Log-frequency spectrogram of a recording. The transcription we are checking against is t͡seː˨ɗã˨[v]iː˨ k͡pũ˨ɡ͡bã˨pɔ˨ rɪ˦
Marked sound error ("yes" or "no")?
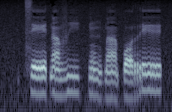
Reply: no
